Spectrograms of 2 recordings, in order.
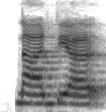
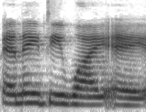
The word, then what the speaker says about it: Nadia: Is it Nadia? Nadia. Nadya, Nadya is how it's pronounced.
